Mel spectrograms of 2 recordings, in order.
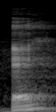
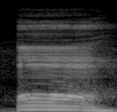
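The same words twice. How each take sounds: First: The vowel is held medium length. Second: The vowel is held long. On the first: "medium length" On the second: "for a long eh"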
